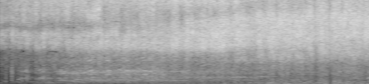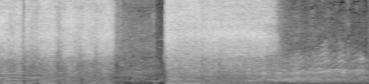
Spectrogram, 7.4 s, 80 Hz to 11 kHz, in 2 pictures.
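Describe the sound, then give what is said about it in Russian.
A voice imitates a lawn sprinkler in California at 3:00 a.m. with a long, steady, bright hiss, briefly cut off, then resuming in a second burst before trailing away. Fairly loud. “Ни разу не просыпался от поливалки, пока не переехал в Калифорнию.”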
